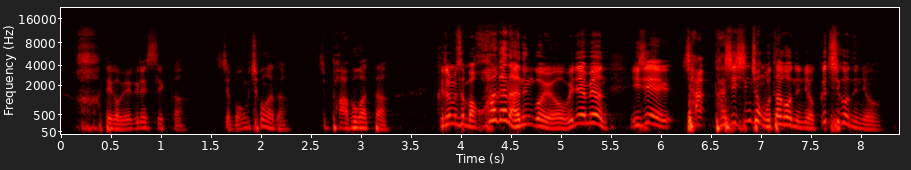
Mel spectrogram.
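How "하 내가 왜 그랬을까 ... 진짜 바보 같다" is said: low, soft, dazed, dejected muttering. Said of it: "멍 때리면서".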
